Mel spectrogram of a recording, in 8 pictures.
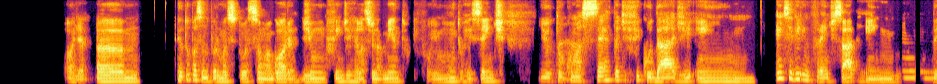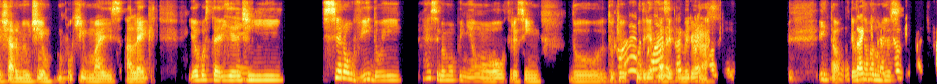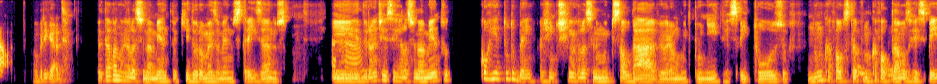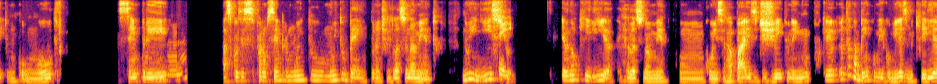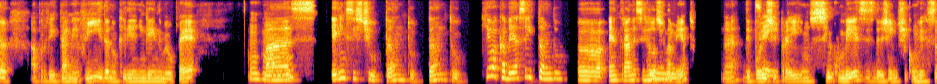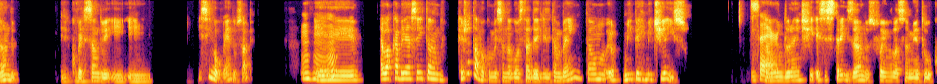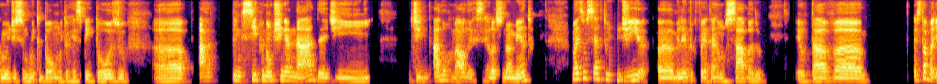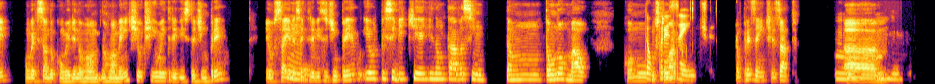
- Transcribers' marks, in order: other background noise; sigh; chuckle; tapping; "faltamos" said as "faustamo"
- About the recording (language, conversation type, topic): Portuguese, advice, Como posso superar o fim recente do meu namoro e seguir em frente?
